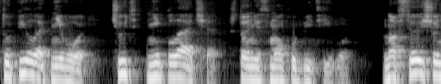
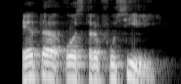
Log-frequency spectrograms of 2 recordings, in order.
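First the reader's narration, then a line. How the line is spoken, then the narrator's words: Plain. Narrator (Russian): ответил я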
